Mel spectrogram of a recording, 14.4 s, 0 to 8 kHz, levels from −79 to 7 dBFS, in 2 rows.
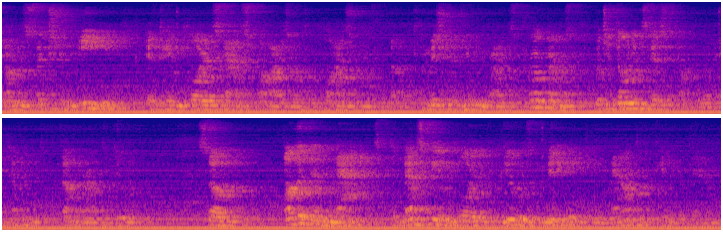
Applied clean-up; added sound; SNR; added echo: none; Mechanisms; 15 dB; reverberation time 1.1 s.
